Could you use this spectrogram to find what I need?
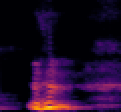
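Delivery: high giggle; high laugh. Real, not acted. Laugh after quoting friend.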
